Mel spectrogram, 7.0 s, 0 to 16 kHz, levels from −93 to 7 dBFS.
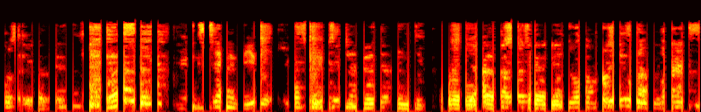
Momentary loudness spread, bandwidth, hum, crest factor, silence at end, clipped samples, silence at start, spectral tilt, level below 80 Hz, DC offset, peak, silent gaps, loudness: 14 LU; 8 kHz; none; 18 dB; 0 s; under 0.1%; 0.05 s; -3.5 dB/octave; -50 dBFS; under 0.1%; 0 dBFS; none; -19 LUFS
